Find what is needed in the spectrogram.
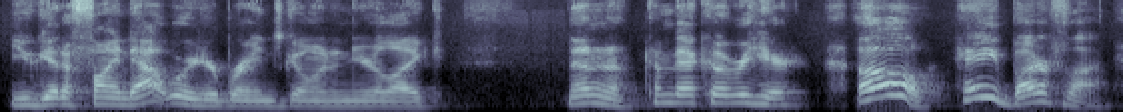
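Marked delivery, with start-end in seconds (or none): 2.8-5.5 playful self-talk. Pretend. Mimicking a wandering mind.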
